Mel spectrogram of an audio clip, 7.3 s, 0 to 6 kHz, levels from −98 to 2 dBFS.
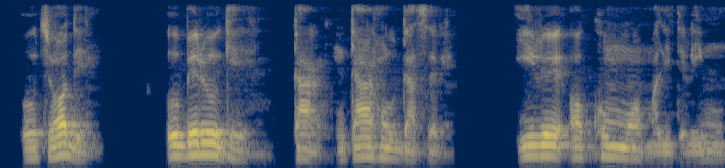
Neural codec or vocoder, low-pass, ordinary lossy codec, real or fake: none; 5.4 kHz; none; real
